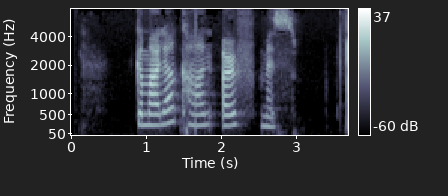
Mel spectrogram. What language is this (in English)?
Urdu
